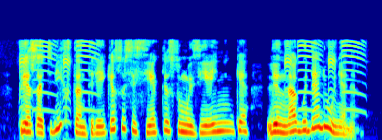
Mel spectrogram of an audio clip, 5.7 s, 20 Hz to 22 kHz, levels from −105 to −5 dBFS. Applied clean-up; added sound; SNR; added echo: none; Squeak; 15 dB; none.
